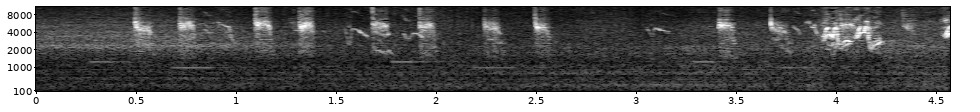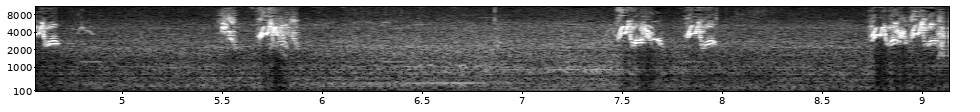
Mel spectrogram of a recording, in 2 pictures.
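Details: Sparrows welcoming visitors at a cultural hall, 7 February 2020; lively, high chirps repeated in uneven bursts, with traffic noise swelling underneath and a faint low tone.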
